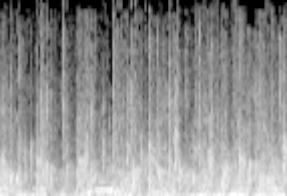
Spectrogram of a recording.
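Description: Audience applauding, with voices from the crowd mixed in.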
